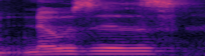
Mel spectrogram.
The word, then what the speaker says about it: noses: S, and then occasionally, if the word ends with a S or a Z, we have to add a whole syllable, nose to noses. So we'll add the letters ES and the sounds I, Z.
